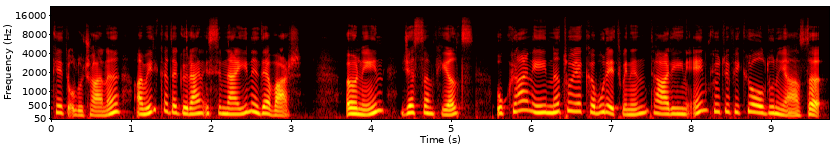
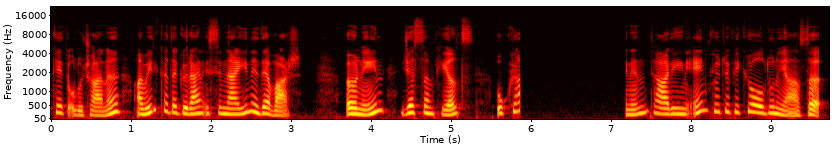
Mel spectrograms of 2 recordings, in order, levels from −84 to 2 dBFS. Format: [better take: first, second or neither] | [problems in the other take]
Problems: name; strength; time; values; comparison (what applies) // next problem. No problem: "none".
first | audio cutting out; at 6 s for 1.5 s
